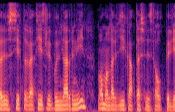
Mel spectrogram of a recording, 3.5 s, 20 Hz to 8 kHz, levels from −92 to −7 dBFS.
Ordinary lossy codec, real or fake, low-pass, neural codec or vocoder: MP3, 64 kbps; fake; 7.2 kHz; autoencoder, 22.05 kHz, a latent of 192 numbers a frame, VITS, trained on many speakers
